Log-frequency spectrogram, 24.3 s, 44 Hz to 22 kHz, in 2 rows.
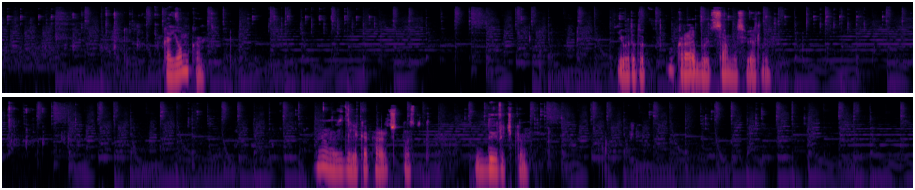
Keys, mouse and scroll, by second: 0.8 ctrl+z, 1.3 ctrl+z, 1.9 ctrl+z, 2.0 middle click, 2.8 f, 3.5-8.2 drag, 9.2-12.3 drag, 12.3 ctrl+z, 12.5 ctrl+z, 13.1-15.1 drag, 15.1-16.1 scroll down 14, 15.8 middle click, 16.1-18.3 scroll up 16, 18.3 click, 18.6 middle click, 19.0 f, 19.5-21.5 drag, 22.2 click, 22.8-24.2 drag.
